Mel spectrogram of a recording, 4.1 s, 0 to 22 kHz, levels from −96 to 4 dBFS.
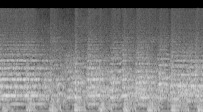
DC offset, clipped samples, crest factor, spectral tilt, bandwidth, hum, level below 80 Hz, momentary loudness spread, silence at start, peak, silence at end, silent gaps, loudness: under 0.1%; under 0.1%; 14 dB; -5 dB/octave; 16.5 kHz; none; -30 dBFS; 4 LU; 0 s; -2 dBFS; 0 s; none; -15 LUFS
